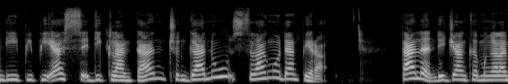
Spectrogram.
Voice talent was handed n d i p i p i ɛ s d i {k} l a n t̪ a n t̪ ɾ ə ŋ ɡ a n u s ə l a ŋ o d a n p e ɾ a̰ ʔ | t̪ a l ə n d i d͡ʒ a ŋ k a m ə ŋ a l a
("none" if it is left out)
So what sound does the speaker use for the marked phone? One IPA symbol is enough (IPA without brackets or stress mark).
k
